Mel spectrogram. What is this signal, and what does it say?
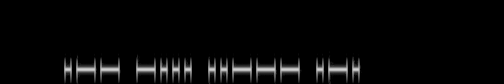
Morse code, heard as a keyed tone, about 20 wpm, 700 Hz. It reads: WB2R
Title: USA Call Signs - 4 Characters - Repeated 2x - 20wpm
